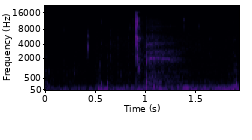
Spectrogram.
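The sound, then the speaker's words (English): A single gulp as someone swallows a big mouthful of milk: a sharp wet click with a brief rush after it, over faint low background noise and with no talking. “Wait, I was just taking a big gulp of milk.”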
